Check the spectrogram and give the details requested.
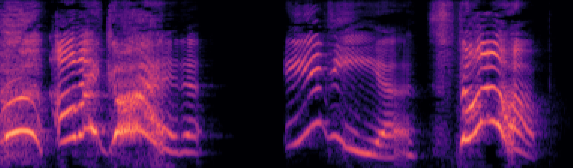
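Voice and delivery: very high, shrill, swooping, very slow shriek. Giving an example of reacting when a brother tells your secret: screaming. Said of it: "sorry for screaming in your ear".

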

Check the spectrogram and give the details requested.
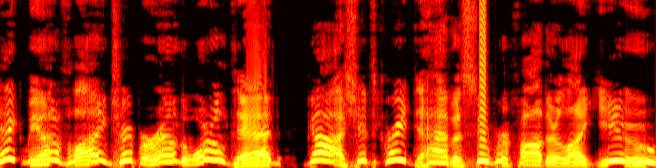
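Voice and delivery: very high, loud, shrill, obnoxious, grating voice. In a story, Jimmy answers Superman, his dad: obnoxious Jimmy Olsen voice. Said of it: "That was obnoxious and it hurt my ears".

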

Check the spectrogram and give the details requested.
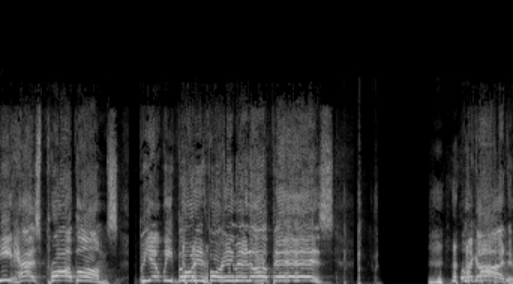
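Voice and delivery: slow, exasperated shout full of disbelief.

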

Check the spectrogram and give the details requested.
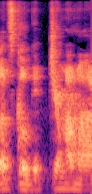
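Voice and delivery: nasty, creepy voice. Imitating an actor's voiced film creature to a friend: imitating Robert Pattinson's nasty voice. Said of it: "he's got such a nasty voice".

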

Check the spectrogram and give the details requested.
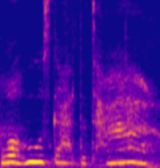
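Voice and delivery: slow, whispered southern drawl. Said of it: "I went Southern for a second".

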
